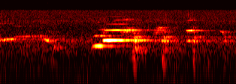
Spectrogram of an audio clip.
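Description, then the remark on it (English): An elk screams: a shrill, whistling cry that wavers in pitch, rising out of a quiet start into a few strained, squealing bursts with short breaks between them. “Terrifying elk scream. This is what they sound like.”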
